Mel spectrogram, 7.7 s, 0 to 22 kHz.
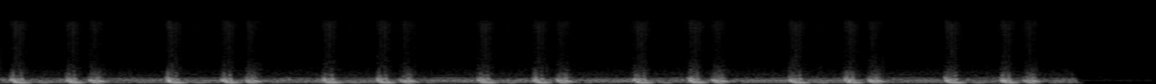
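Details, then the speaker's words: Physiological third heart sound (S3) in a child, heard with the stethoscope bell applied gently: slow regular heartbeat with a soft, low extra thud just after the second sound, a normal S3. "escuché un tercer ruido normal en un niño con un receptor de campana aplicado suavemente"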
